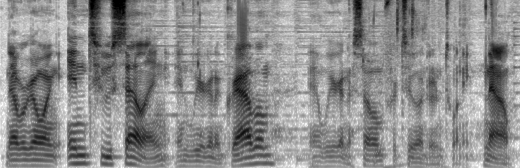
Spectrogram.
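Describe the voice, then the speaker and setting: A man's voice: low voice, sing-song, a little fast, faint music behind. A man casually commenting over his life-simulation gameplay, chatty and upbeat, with frequent fillers and restarts. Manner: chatty, fillers and restarts, playful pirate talk. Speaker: gaming video host.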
